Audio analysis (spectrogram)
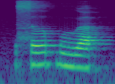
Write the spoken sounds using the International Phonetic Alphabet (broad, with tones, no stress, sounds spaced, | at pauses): s ɤː˦˥ p̚ w u˧ a̯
